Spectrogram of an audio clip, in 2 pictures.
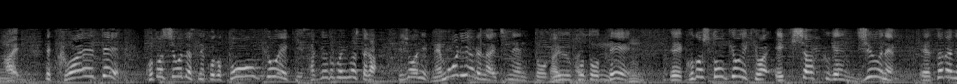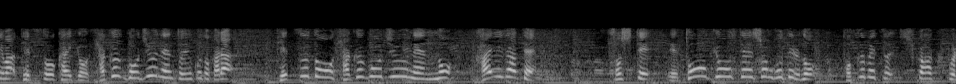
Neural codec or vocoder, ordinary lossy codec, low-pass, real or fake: none; none; 5.4 kHz; real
